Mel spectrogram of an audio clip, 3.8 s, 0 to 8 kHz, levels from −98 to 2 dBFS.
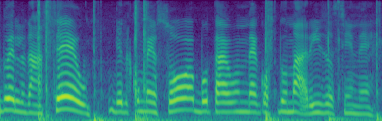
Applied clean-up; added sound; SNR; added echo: none; Computer keyboard; 13 dB; none.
